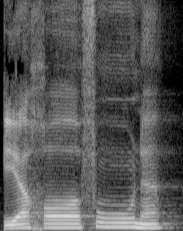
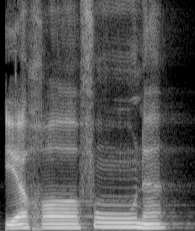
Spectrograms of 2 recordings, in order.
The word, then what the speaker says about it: يخافون: لاحظ بعده كلمة يخافون، يخافون، جاء حرف الخاء مفتوحا وبعده حرف الألف، فيفخم بأعلى مرتبة من مراتب التفخيم، أي هكذا يخافون، يخافون.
